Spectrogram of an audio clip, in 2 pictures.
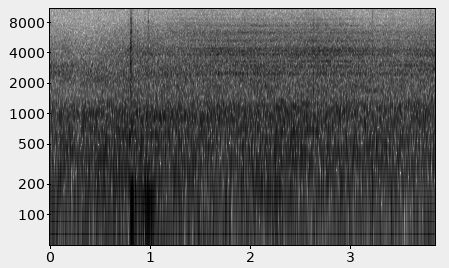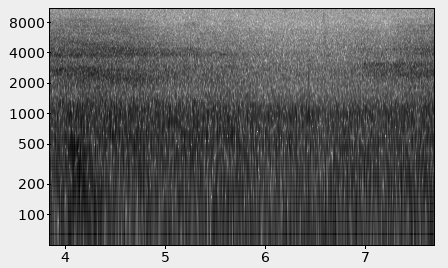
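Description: Steady rushing background noise, with a couple of soft thumps about a second in as a flexible duct hose is pushed and worked onto a fume extractor's plastic outlet.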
